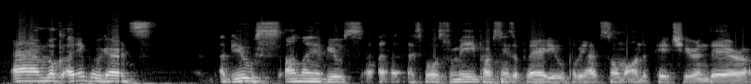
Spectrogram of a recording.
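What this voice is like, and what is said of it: Irish Laois accent. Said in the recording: “my Laois accent ... the Laois accent's great”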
